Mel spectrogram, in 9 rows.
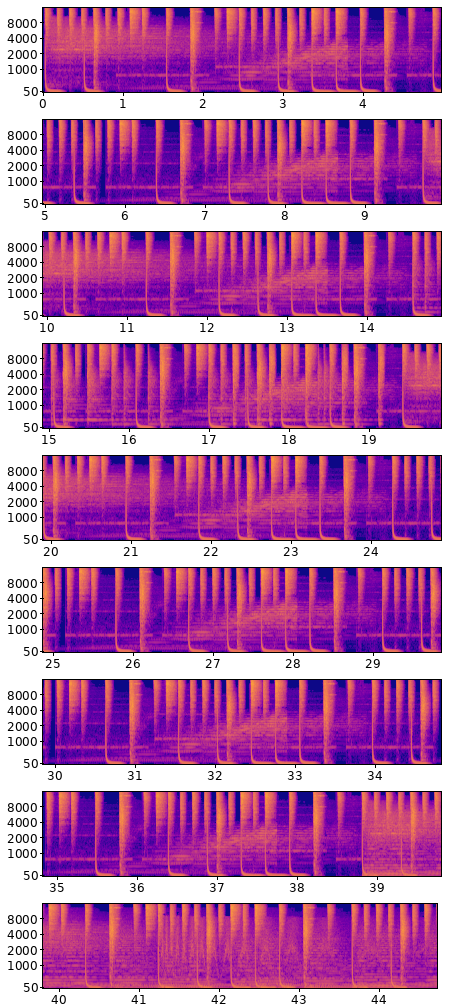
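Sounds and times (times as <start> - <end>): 
hip hop beat: 0.0 - 44.7.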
